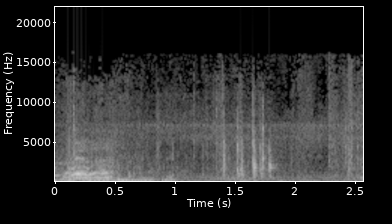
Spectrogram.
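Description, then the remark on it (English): A lioness growls low and rough, then quieter wet tearing and crunching sounds follow as it feeds on a deer it has just killed. “Robert keeps his rifle aimed as the lioness feasts.”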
